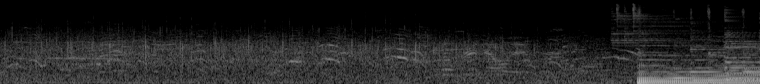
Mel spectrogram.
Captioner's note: applause; soft music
